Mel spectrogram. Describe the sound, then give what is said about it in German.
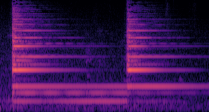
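A small chapel bell on the rocky Basque island of Gastelugatche, Spain, is struck twice, each clear metallic clang ringing out and slowly decaying, with a short pause between strikes and no voices. “Wer an der Glocke der kleinen Kapelle dreimal läutet, darf sich etwas wünschen, außerdem werden böse Geister vertrieben, so eine Sage.”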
